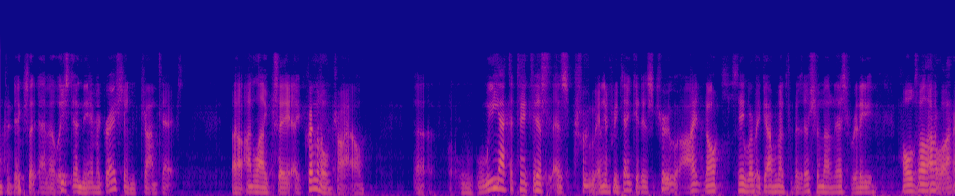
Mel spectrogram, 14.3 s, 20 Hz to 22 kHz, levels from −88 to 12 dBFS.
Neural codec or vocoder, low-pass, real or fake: codec, 16 kHz in and 24 kHz out, 0.6 kbps, FireRedTTS-2 codec; 7.2 kHz; fake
